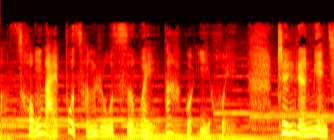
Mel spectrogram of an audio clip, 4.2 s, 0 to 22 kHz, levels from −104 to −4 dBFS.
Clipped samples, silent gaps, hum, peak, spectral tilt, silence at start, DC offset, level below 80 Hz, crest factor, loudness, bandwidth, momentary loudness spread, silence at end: under 0.1%; none; none; -6 dBFS; -6 dB/octave; 0 s; under 0.1%; -36 dBFS; 18 dB; -24 LUFS; 11 kHz; 12 LU; 0 s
